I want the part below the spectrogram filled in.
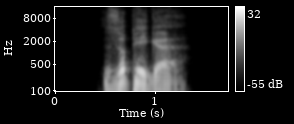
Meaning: inflection of suppig: 1. strong/mixed nominative/accusative feminine singular 2. strong nominative/accusative plural 3. weak nominative all-gender singular 4. weak accusative feminine/neuter singular
- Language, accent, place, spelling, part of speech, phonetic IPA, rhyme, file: German, Germany, Berlin, suppige, adjective, [ˈzʊpɪɡə], -ʊpɪɡə, De-suppige.ogg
